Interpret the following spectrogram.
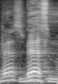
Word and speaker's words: Bessemer: You said it right, Bessemer. Bessemer, yeah.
